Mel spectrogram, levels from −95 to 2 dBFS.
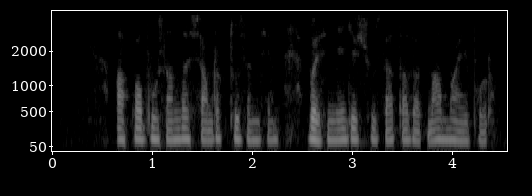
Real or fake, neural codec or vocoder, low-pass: real; none; 3.6 kHz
